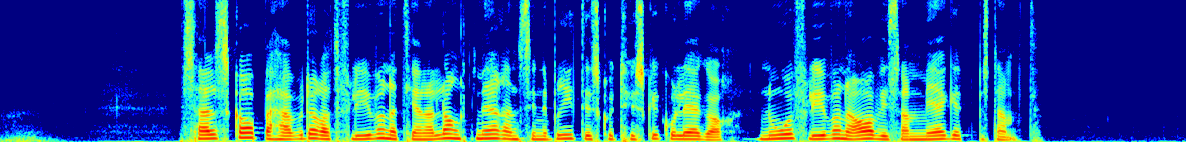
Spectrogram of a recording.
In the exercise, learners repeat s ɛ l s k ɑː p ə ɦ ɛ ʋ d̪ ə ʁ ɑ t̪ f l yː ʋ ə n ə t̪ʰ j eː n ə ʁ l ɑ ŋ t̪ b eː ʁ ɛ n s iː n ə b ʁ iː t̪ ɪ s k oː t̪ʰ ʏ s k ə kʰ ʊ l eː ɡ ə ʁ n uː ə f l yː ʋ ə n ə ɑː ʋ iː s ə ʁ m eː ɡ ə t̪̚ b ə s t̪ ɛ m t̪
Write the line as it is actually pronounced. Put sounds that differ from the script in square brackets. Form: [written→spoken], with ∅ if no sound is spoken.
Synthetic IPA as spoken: s ɛ l s k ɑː p ə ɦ ɛ ʋ d̪ ə ʁ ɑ t̪ f l yː ʋ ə n ə t̪ʰ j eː n ə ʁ l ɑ ŋ t̪ [b→m] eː ʁ ɛ n s iː n ə b ʁ iː t̪ ɪ s k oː t̪ʰ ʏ s k ə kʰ ʊ l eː ɡ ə ʁ n uː ə f l yː ʋ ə n ə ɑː ʋ iː s ə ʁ m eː ɡ ə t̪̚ b ə s t̪ ɛ m t̪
